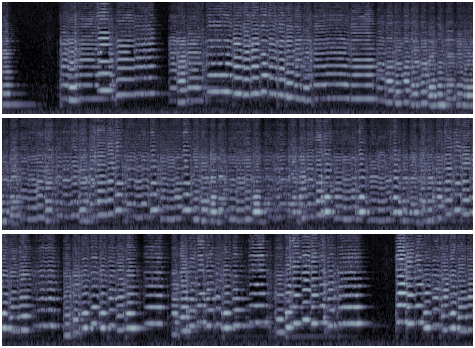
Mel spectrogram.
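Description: Solo violin bowing an orchestral second-violin part alone, a running melodic line of notes. It breaks for a short rest about a second in and again near the end.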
